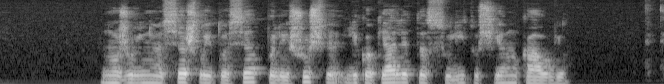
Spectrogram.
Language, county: Lithuanian, Vilnius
